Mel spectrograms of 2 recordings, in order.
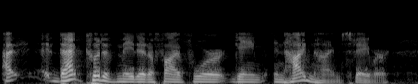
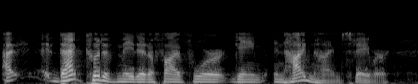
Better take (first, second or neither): neither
